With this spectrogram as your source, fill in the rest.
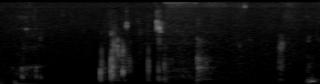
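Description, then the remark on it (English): A loud gulping swallow of water, heard as a short cluster of wet, throaty plops and clicks, with a few fainter mouth sounds after it and no talking. “That was a that was an auditory swallow.”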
